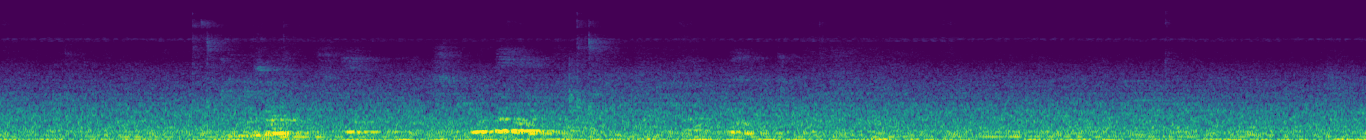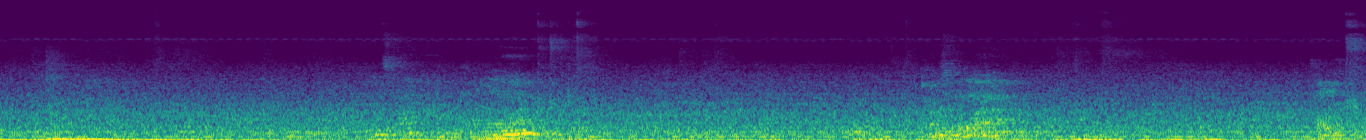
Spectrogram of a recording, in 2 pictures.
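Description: A young girl answers in a small voice.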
